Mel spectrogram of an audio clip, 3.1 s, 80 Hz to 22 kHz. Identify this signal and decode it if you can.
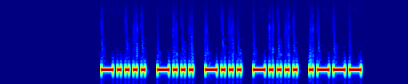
Morse code, heard as a keyed tone, about 39 wpm, 700 Hz. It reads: 6BB6J
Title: Five Challenging Letter-Number Combinations 40wpm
